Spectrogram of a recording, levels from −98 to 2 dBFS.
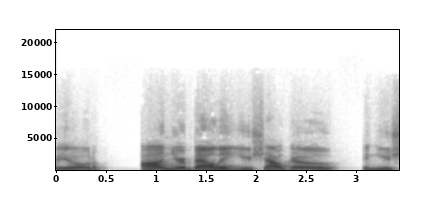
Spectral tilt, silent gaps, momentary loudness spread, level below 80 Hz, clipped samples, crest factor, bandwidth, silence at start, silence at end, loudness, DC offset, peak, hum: -5.5 dB/octave; none; 13 LU; -68 dBFS; under 0.1%; 16 dB; 11.5 kHz; 0 s; 0 s; -23 LUFS; under 0.1%; -6 dBFS; none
